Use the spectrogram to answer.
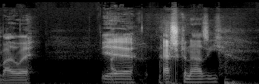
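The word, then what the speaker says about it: Ashkenazi: the way yeah yeah ashkanazi I don't know how to say it properly so I'm not no that that's how you say it but it has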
